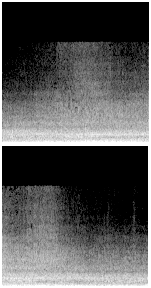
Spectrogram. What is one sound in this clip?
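A car drives past, its tyres hissing on a wet road.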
